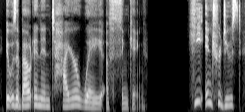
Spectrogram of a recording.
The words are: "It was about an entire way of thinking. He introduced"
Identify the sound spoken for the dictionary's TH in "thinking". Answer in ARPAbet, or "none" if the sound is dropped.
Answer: TH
